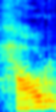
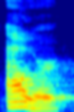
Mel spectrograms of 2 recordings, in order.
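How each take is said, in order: First: The word starts with an audible h sound. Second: The word starts with a vowel sound, no h. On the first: The speaker calls it wrong. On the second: The speaker calls it right. "یعنی تلفظش مثل انگار با ا شروع میشه که با صداست"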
